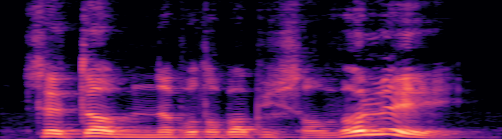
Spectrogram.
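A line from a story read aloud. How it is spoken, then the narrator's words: Officer exclaiming. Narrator (French): s'écria le gradé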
